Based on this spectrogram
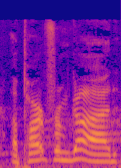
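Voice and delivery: ordinary talk, nothing marked

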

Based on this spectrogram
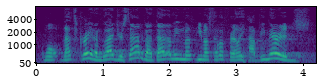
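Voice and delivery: ordinary talk, nothing marked

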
